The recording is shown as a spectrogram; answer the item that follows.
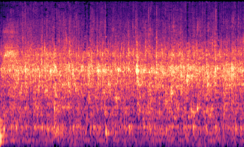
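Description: Spring water running steadily below a ledge: a continuous, even rush of flowing water.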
